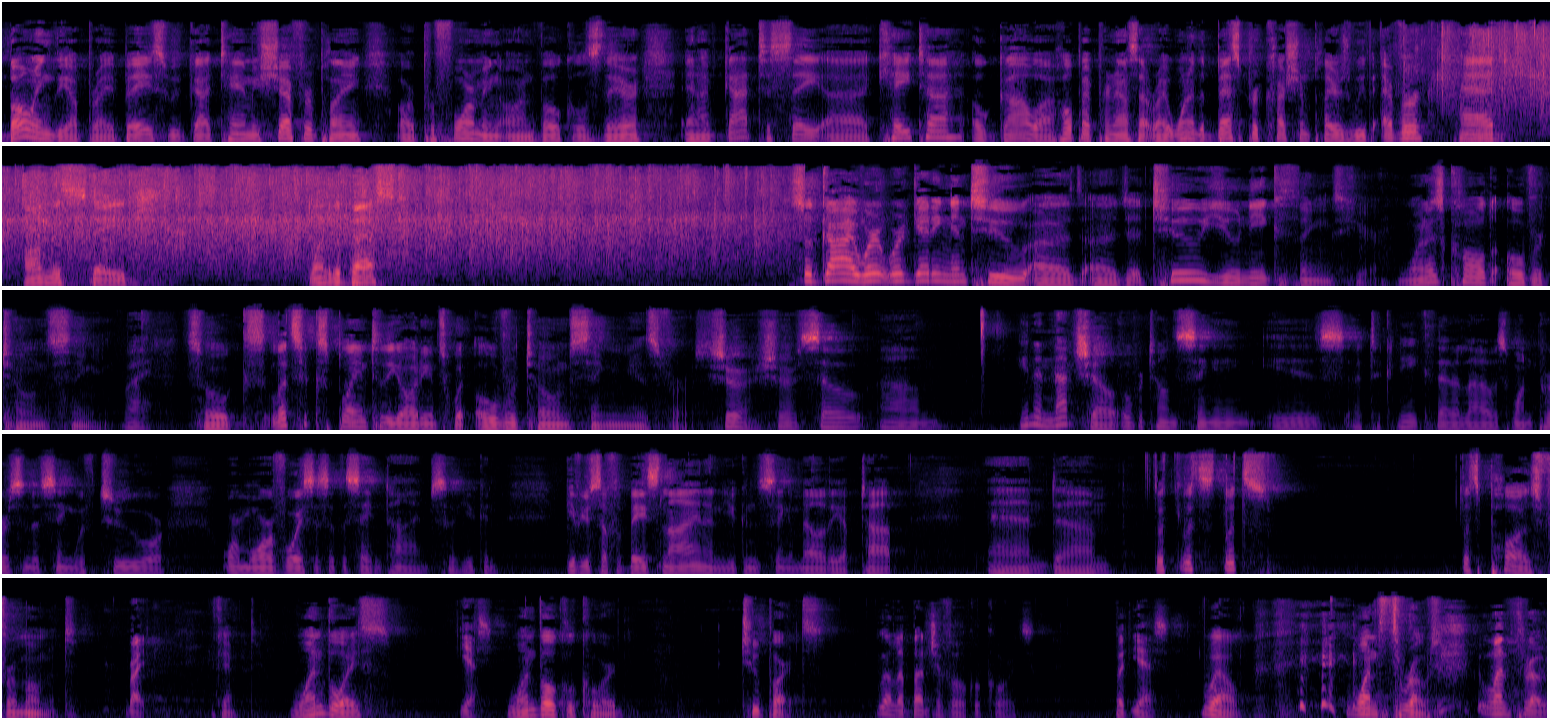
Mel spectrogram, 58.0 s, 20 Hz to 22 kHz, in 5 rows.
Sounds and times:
Speech: 0:00.0 - 0:12.9, 0:13.9 - 0:14.7, 0:17.5 - 0:41.6, 0:42.2 - 0:44.5, 0:45.8 - 0:51.2, 0:52.0 - 0:55.8, 0:56.5 - 0:58.0.

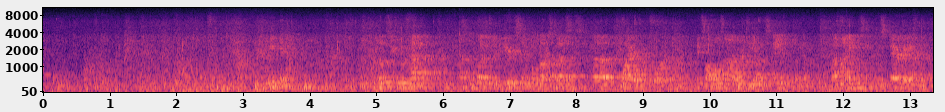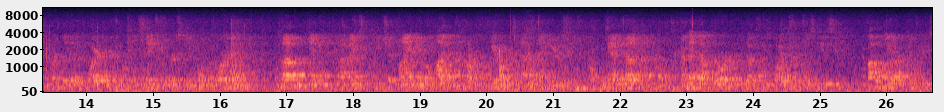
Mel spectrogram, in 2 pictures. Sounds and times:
Speech: 0:03.2 - 0:03.9, 0:04.8 - 0:26.6.

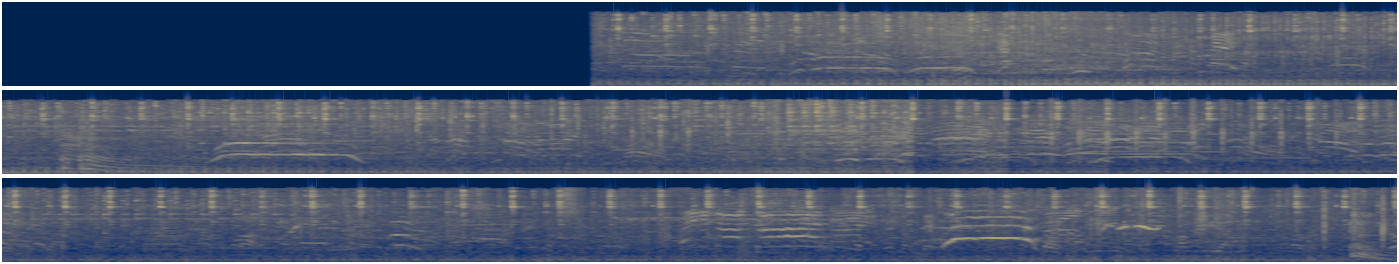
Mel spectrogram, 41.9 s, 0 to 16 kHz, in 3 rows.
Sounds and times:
Outside, urban or manmade: 0:05.9 - 0:41.8.

